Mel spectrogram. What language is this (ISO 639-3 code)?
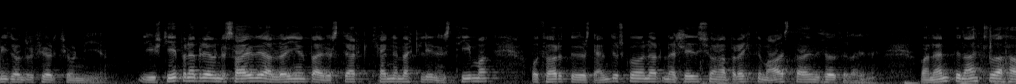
isl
